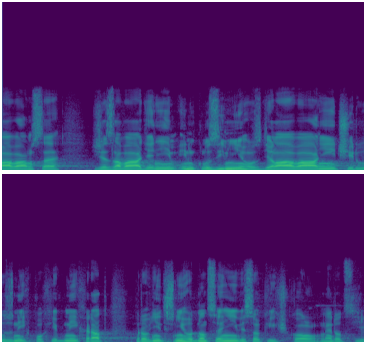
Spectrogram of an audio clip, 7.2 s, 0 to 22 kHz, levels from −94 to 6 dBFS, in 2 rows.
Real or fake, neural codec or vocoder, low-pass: real; none; 10.8 kHz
